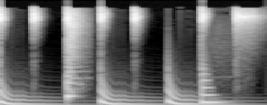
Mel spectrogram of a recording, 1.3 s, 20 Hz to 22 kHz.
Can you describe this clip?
drum loop using tr808 sounds detuned in sampler. 2 guessing at 160 bpm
